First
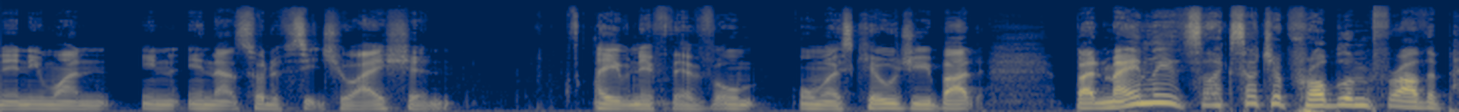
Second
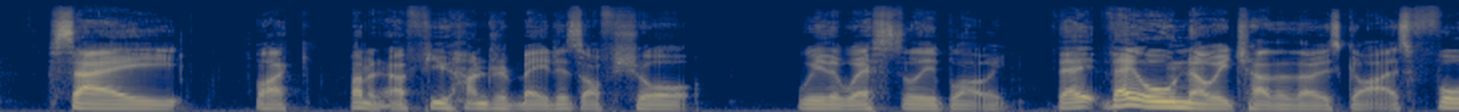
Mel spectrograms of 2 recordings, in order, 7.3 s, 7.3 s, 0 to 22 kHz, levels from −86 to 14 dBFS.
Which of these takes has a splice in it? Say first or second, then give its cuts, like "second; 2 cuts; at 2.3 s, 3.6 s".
second; 1 cut; at 5.2 s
